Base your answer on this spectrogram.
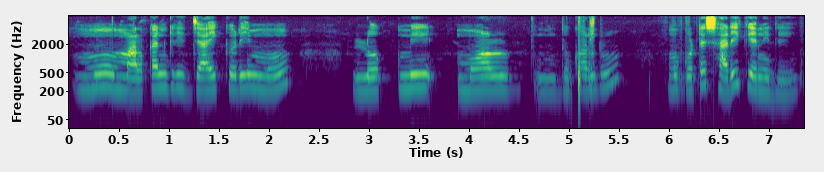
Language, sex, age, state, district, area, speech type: Odia, female, 30-45, Odisha, Malkangiri, urban, spontaneous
